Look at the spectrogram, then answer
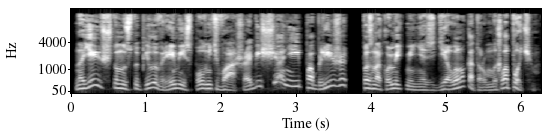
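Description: A man reading aloud and voicing a blunt young baronet who talks loudly and forthrightly in a husky voice. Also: mid-range voice, very animated, a little fast, no echo, clean studio sound. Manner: loud, forthright, exclaiming. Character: young hearty baronet back from abroad, blunt.

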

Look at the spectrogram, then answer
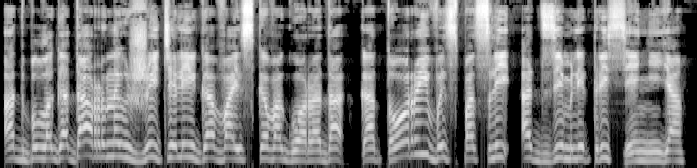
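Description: A woman's voice: fairly high pitch, a little slow, sharp tone, no echo, studio quality. A woman voicing a polite male robot messenger who speaks formally and courteously.

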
